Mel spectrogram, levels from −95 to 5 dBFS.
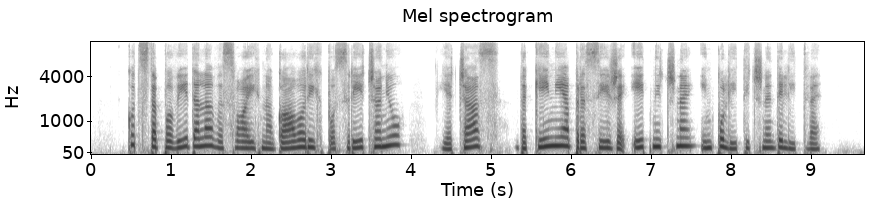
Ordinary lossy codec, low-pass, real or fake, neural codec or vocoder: Opus, 16 kbps; 10.8 kHz; real; none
